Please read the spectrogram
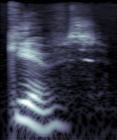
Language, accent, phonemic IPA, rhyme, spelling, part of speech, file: English, US, /ɡɪvz/, -ɪvz, gives, verb, En-us-gives.ogg
- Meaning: third-person singular simple present indicative of give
